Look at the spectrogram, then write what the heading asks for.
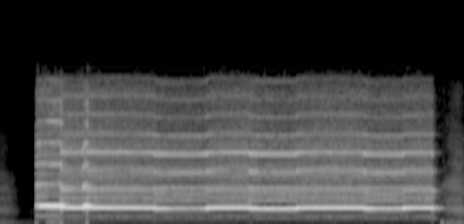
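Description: A tin whistle holds a single sustained cross-fingered G sharp, bright and steady with a slight waver in pitch, played alone for about five seconds.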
